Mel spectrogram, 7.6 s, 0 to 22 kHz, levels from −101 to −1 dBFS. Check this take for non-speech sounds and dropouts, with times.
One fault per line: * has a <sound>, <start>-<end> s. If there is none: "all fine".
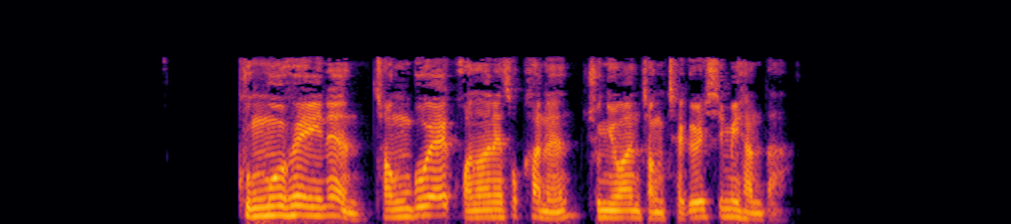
all fine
